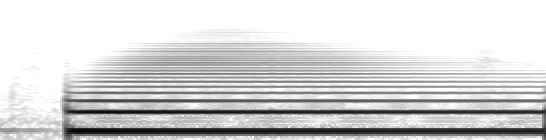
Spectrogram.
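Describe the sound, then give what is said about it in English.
An envelope generator opens and then closes a synthesizer filter on one sustained low note. The tone grows brighter after the sharp attack, peaks, then slowly mellows as the filter closes, while the pitch holds steady throughout. “That opening and closing of the filter was done not by me, but by the envelope generator.”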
